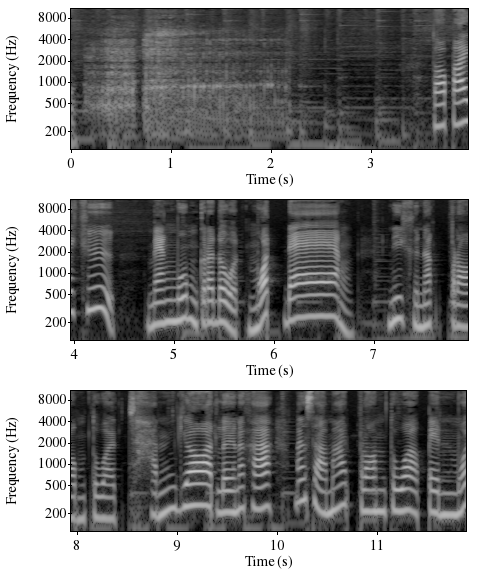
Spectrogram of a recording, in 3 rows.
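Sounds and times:
tiger roaring: 0.0s - 2.4s
speech: 3.6s - 11.8s.

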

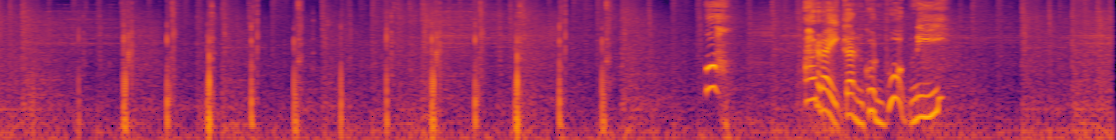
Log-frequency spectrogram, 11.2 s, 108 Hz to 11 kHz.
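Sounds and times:
running footsteps of a young man jogging: 0.7s - 6.3s
speech: 8.2s - 9.6s.

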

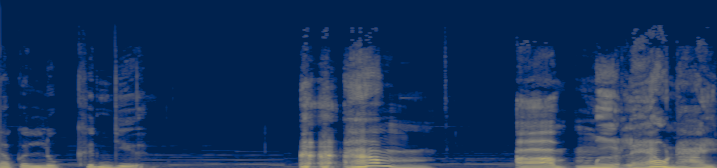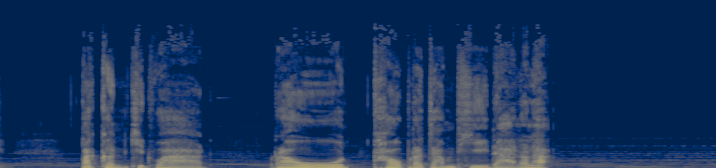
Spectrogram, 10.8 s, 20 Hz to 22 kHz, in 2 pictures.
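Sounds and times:
speech: 0.0s - 1.2s, 3.9s - 9.6s
person clearing their throat: 2.2s - 3.3s.

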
